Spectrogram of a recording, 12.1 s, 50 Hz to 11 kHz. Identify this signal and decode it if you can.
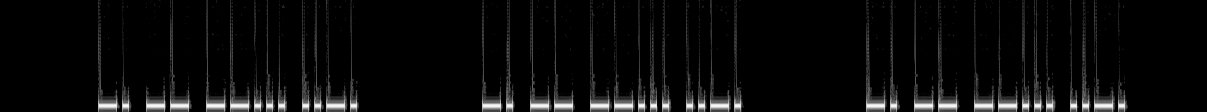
Morse code, heard as a keyed tone, about 20 wpm, 700 Hz. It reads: NM7F NM7F NM7F
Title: USA Call Signs - 4 Characters - Repeated 3x - 20wpm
